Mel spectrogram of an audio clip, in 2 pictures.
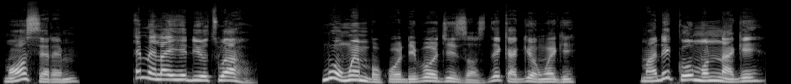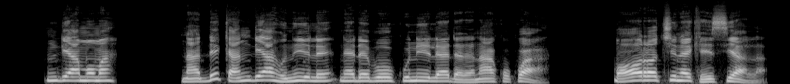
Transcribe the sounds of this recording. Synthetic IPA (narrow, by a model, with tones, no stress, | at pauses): mɔ˦sɪ˨ɾɪ˨m̩˦ | e˦me˨la˦i˦ɦe˦dɪ˦o˦tu˦a˦ɦʊ̰˨ | mu˦o˨ŋʷe˦m̩˦˨bʊ˨kʷo˨dɪ˨bo˦d͡ʒi˦sɔ̰˨s̬dɪ˦ka˨ɡɪ˦o˨ŋʷe˦ɡɪ˦ | ma˨dɪ˦kʊ˦mʊ˨n̩˦na˨ɡɪ˦ | n̩˦dɪ˦a˦mʊ˦ma˦ | na˨dɪ˦ka˨n̩˦dɪ˦a˦ɦʊ˨niː˦le˦ne˦de˦bo˦kʷu˦niː˦le˦e˦de˨ɾe˨na˦kʷʊ˦kʷa̰˦˨ | k͡pɔ˨ɔ˦ɾɔ˦t͡ʃi˦ne˦ke˨e˦si˦a˨la̰˨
